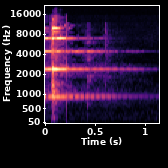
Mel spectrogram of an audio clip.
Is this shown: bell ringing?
yes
